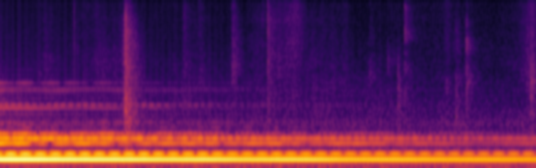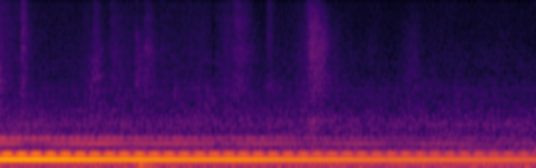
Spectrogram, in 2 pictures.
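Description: Low ringing tone of a struck metal gong-type instrument slowly dying away, with a wavering, beating overtone above it.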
